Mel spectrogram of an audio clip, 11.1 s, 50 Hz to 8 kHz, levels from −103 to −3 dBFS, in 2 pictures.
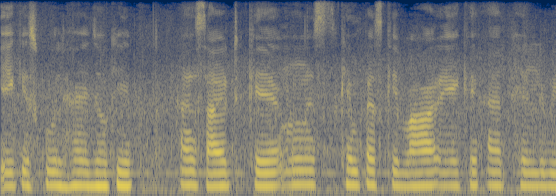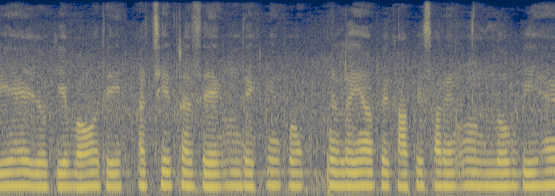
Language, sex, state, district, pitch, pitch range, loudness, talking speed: Hindi, male, Bihar, Araria, 155 Hz, 150-160 Hz, -23 LUFS, 180 wpm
